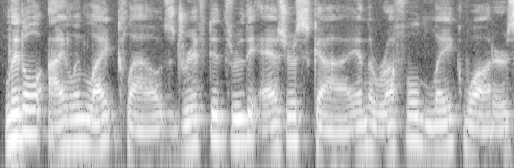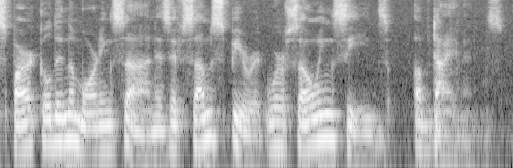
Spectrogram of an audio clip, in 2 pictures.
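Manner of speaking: ordinary delivery, nothing marked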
